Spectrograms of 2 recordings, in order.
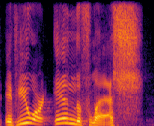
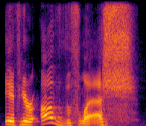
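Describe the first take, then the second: First: Said in the usual way. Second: Slow, with "of" leaned on and drawn out; stress on of. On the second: Shown as a demonstration. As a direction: hit the word "of" and take your time. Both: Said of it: "notice he didn't say he's in the flesh".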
